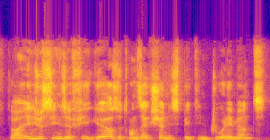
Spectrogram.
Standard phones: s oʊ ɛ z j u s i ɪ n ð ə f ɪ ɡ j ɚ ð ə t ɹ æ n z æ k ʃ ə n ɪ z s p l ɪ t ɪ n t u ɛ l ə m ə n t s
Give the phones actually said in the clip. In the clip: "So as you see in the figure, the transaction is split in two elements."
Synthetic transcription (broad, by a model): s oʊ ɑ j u s i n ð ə f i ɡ j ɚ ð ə t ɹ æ n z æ k ʃ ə n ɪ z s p ɪ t ɪ n t u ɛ l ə m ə n t s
